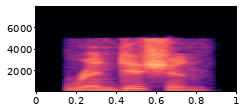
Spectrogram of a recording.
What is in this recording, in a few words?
"rendition", English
